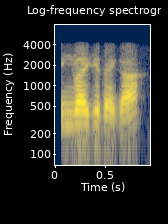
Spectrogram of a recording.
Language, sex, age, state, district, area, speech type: Malayalam, male, 18-30, Kerala, Wayanad, rural, conversation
